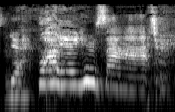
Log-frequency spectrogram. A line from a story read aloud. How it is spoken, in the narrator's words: Amethyst realises that Stephen's sad and just shouts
